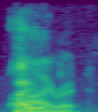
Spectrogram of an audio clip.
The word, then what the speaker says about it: Pyrate: You spell it P-Y-R-A-T-E. – Pirate. Pirate Radio. – Pirate with a Y.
